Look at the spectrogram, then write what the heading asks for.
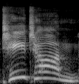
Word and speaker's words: Teton: Grand Teton, is it Teton? Teton? Is it Teton? Can you not pronounce or spell things? Teton. Thanks, lads. I knew the Americans or Canadians would like that. Teton is right.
